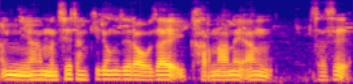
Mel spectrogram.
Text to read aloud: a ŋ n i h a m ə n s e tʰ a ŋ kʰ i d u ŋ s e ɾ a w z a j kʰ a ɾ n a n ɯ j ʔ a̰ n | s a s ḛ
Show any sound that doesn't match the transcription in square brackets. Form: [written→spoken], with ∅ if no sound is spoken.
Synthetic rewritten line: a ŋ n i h a m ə n s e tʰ a ŋ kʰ i d [u→ɔ] ŋ [s→z] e ɾ a w z a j kʰ a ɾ n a n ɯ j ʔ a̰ [n→ŋ] | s a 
